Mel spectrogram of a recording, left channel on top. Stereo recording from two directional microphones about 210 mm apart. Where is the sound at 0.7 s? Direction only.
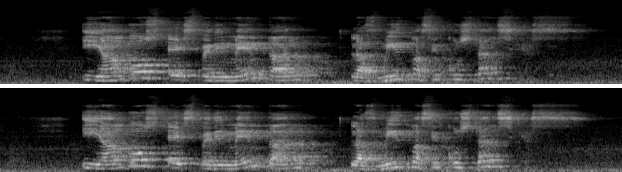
25° right (ahead or behind).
